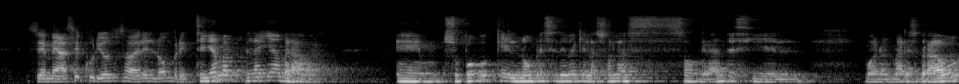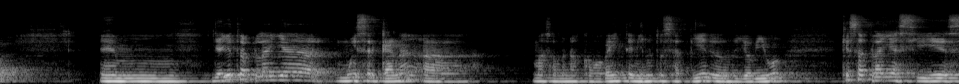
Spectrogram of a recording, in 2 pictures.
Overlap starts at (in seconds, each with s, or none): none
